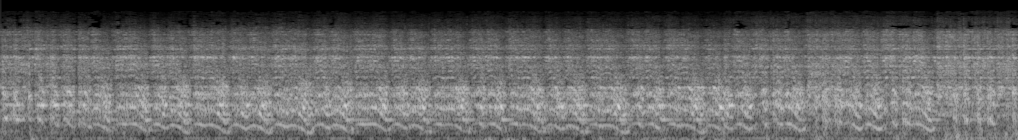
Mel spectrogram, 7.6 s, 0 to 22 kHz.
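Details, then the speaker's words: 1974 BMW 2002 just started after sitting over 30 years, running on 30-year-old gas: engine stumbles and surges with uneven, misfiring pulses, barely holding idle; rough running, cause suspected, not confirmed. "no way she going to run on that old ass [Laughter]"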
